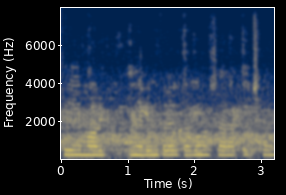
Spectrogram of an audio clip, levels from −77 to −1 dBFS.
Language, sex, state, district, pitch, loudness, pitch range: Hindi, male, Chhattisgarh, Raipur, 235 Hz, -16 LUFS, 230-240 Hz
